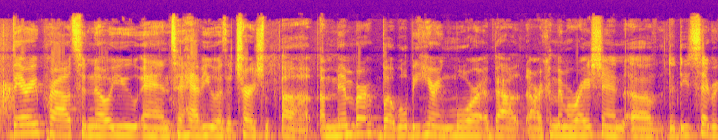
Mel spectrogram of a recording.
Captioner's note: applause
